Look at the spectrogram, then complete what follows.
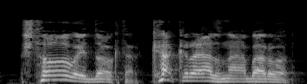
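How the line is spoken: Laughing. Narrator (Russian): рассмеялся Эссекс

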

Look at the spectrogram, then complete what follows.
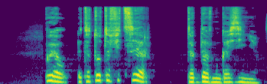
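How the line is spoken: Weak whisper. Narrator (Russian): слабо прошептала Пола

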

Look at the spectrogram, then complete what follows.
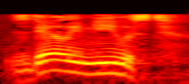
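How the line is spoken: Plain. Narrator (Russian): сказал Ивлев

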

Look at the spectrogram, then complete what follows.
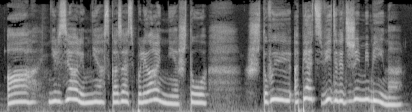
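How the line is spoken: Timid, hesitant question. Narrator (Russian): нерешительно задержалась, обернулась и спросила робко

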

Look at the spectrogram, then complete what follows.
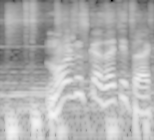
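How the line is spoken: Cheerful reply. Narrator (Russian): весело ответил Мелдон

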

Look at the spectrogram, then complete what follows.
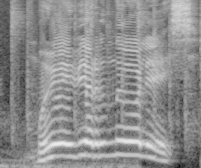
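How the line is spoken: Full-throated yell. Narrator (Russian): во все горло закричал Стоун

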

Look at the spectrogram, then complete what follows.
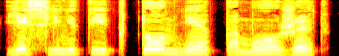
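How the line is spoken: Desperate grown-up shout. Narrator (Russian): отчаянно, по-взрослому, закричала Жене

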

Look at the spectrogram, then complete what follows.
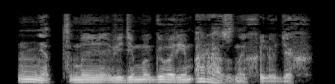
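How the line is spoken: Cold reply. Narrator (Russian): холодно ответил Бейтман

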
